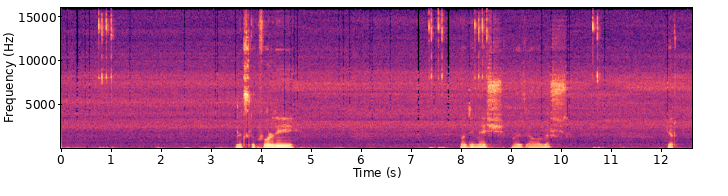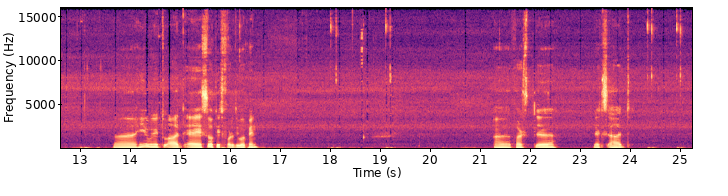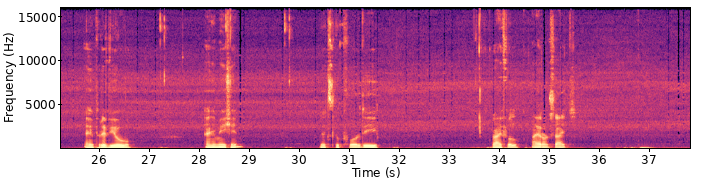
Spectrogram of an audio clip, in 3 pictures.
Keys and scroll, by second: 33.8-35.7 typing.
